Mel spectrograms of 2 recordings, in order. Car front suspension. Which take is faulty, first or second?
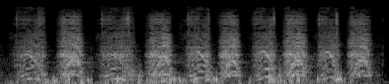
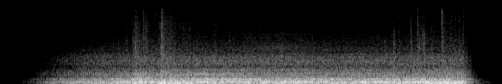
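first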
